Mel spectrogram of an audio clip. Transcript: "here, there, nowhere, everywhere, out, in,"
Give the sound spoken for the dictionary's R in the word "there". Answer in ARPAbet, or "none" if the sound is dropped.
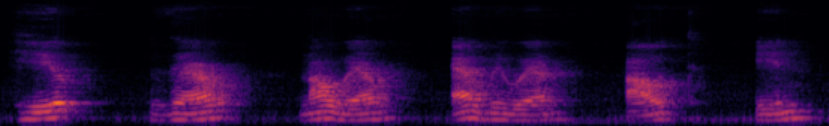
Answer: R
